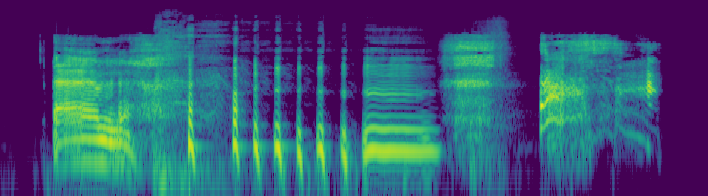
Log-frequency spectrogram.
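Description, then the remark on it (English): A donkey makes loud, harmonic groaning brays and a quick run of rhythmic huffing pulses, then lets out two harsh, noisy sneeze-like snorts separated by a short pause. “There's two sneezes from the donkey.”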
